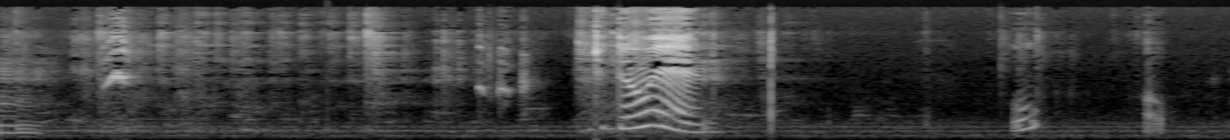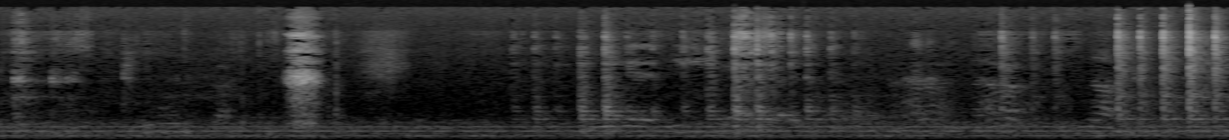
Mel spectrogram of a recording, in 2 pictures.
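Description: A cockatiel gives scattered chirps and one loud warbling, wavering burst to get its mate's attention.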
